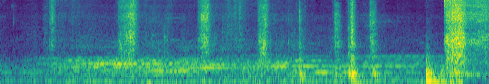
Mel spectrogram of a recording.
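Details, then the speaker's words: Mitsubishi Canter truck starter motor whirring freely with sharp krak-krak clacks while the engine never turns over; worn, slipping bendix gear diagnosed, fix is replacing the bendix gear. "Ya ini ya, perhatikan untuk perbaikan dinamo starter mobil canter ya, bunyinya itu krak krak gitu ya, atau ser ser ser gitu, kadang krak kadang ter ter ter gitu."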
